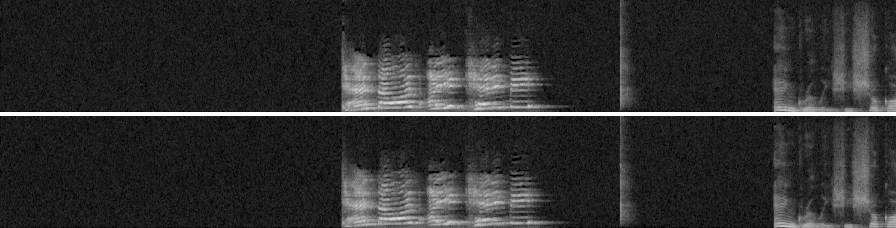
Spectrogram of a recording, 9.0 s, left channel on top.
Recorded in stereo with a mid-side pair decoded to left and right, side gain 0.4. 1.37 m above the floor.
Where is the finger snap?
15° left, 1.0 m.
